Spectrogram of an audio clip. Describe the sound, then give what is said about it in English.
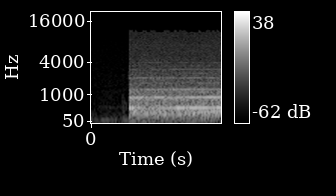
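Air raid sirens sound over Kyiv during an overnight Russian missile and drone attack. After a brief near-silence, a loud, steady, sustained wail starts abruptly and holds an even tone to the end. “Thousands of residents took shelter underground as sirens blared through Kyiv overnight.”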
